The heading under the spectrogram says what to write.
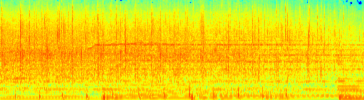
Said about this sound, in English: Hey, one more time this morning, if you're thankful today for our God and how good he's been to you, can we just lift him one more hand clap offering of praise this morning?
